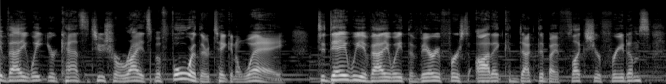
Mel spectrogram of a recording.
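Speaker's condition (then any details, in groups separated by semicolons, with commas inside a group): No condition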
